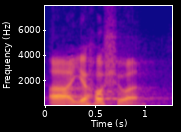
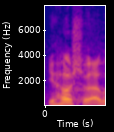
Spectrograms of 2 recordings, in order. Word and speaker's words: Yehoshua: So the meaning of his name in Hebrew, actually how you would have pronounced his full name in Hebrew, the traditional form is up top there, Yehoshua. Yehoshua, which is where we get the name Joshua in English as well.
